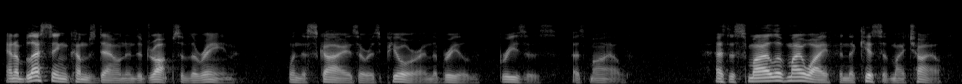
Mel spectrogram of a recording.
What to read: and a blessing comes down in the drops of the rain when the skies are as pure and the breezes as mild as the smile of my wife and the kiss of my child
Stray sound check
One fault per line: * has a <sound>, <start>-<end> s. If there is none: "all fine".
all fine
